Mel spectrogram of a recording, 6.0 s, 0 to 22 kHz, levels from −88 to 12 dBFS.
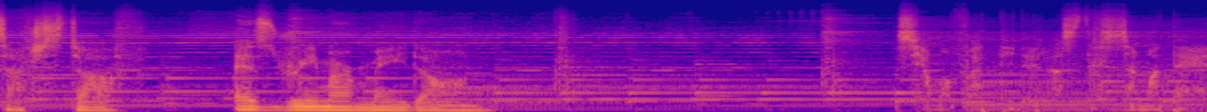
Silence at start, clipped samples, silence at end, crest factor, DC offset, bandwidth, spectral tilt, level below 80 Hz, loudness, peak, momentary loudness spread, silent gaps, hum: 0 s; under 0.1%; 0 s; 18 dB; under 0.1%; 16.5 kHz; -4 dB/octave; -42 dBFS; -24 LUFS; -6 dBFS; 18 LU; none; none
